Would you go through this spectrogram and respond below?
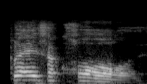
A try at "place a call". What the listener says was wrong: No. Call. Make that call long. Call. Place a call.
